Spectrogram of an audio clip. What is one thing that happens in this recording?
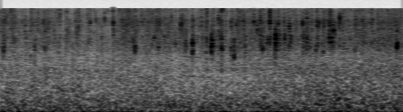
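Water pours from a watering can.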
